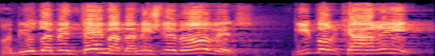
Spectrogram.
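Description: A man's voice: high-pitched, lively intonation, sharp tone. A man, a rabbi, giving an impassioned sermon, sometimes crying out. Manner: impassioned preaching, crying out in places.

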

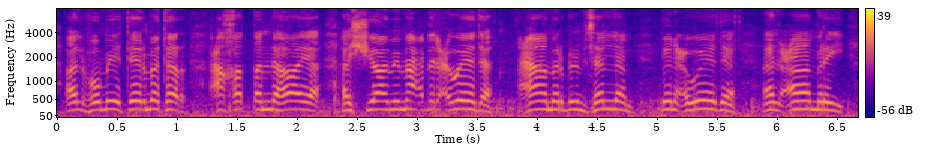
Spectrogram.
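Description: High-voiced race commentator. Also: male voice, a little hiss or hum. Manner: fast, repeating names and phrases, rising excitement.

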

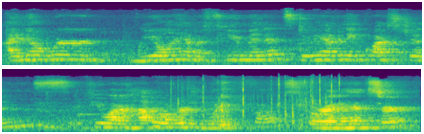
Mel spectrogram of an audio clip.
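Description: A woman moderating a convention panel, upbeat and brisk as she calls for questions. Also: fairly high pitch, distant mic. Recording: echoey hall, crowd and loud noise.

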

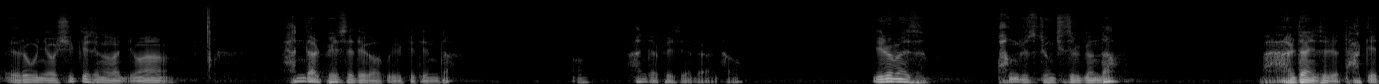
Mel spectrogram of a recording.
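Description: Middle-aged male pastor, low gravelly voice, loose storytelling sermon style. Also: darkish tone. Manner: rambling, personal storytelling with asides. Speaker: senior pastor. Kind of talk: early-morning sermon, conversational.

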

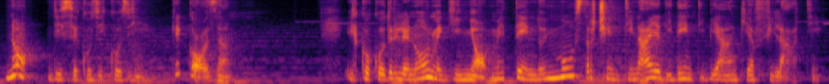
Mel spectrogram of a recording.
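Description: A woman reading a children's story aloud, expressive and lively, as a podcast host. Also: fairly low pitch, moderate pace, hardly any pauses. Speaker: children's book reader. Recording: soft background music.

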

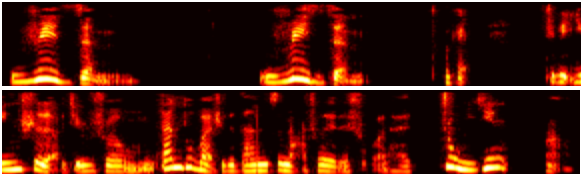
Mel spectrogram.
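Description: A woman teaching English vocabulary, slowly drilling word pronunciations and explaining them patiently to learners. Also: mid-range voice, mellow, breathy edge, no echo. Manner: slow, patient, drills words aloud. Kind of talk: pronunciation lesson, repeating words. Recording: dull, lo-fi, dry.

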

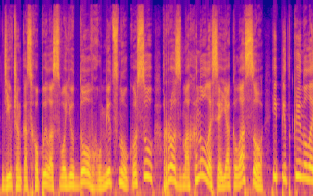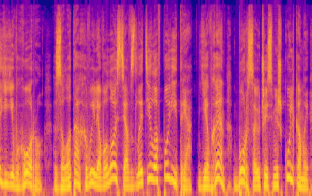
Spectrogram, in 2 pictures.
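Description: Woman storyteller, low voice, lively intonation, dry close recording, children's story narration. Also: normal speed, few pauses, no room sound.

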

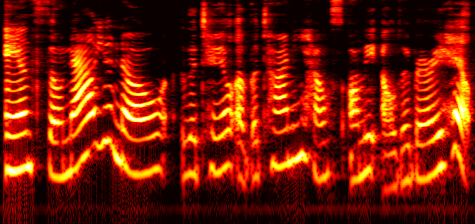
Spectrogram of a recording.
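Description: A woman reading a children's picture book aloud in an expressive, sing-song way. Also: sits high, moderate pace, rough recording.

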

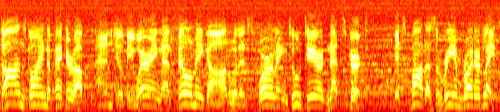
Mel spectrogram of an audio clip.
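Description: High, lively 1940s newsreel announcer man. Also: moderate pace, low-quality recording. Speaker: newsreel narrator. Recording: narration over loud music.

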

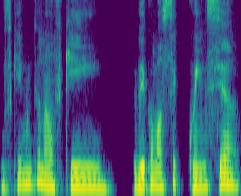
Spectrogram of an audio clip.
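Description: A woman's voice: low voice, fairly even intonation, fast, dark tone. A woman giving an intense personal testimony as an interview guest, repeating phrases and acting out what she once said. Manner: intense, repeats phrases, acts out her own past words.

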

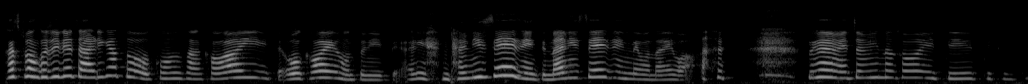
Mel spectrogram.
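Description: A young woman with an Ehime Iyo accent tinged with Kansai chats on a casual livestream from her home. Her voice sits high, and she giggles a lot as she reads out viewer comments. Many of her lines fade off into a soft murmur. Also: animated, a little fast. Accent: Iyo dialect of Ehime mixed with Kansai. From Ehime, Japan. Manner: bubbly, giggly, often trails off softly. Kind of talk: casual birthday livestream chat.

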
